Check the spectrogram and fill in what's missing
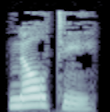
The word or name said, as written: nulty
